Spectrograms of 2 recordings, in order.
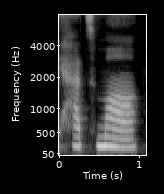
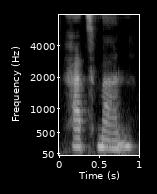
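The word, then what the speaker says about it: حتماً: And in the second example, it looks like hatma, but it's actually pronounced hatman.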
